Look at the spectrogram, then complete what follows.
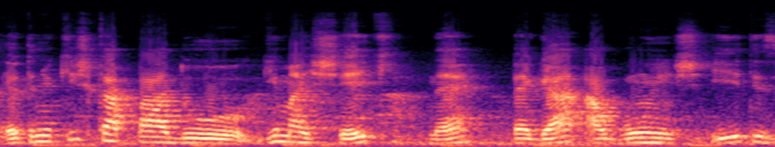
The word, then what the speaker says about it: Grimace Shake: ok então vamos aqui pro capítulo um mais Shake Essa é a pronúncia entendeu que mais Shake então sem Muita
